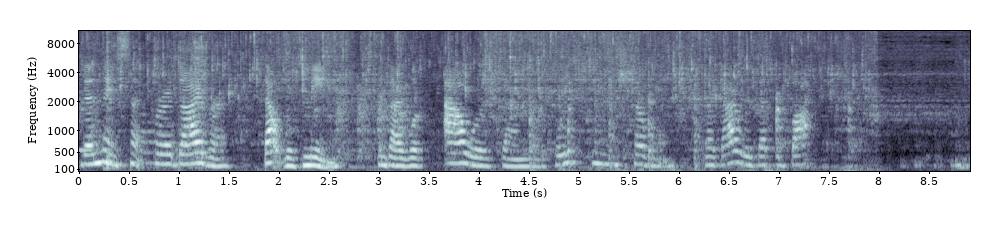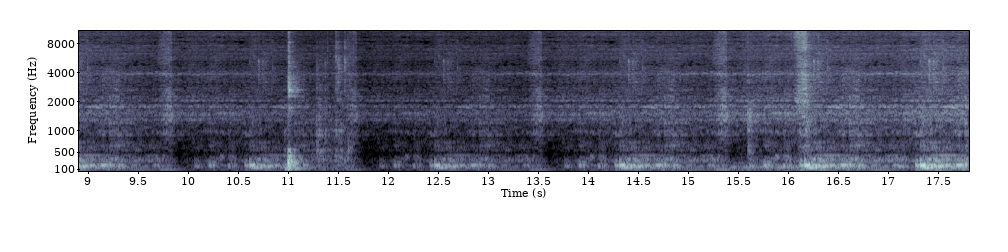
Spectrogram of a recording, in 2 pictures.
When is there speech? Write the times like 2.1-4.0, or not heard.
0.0-7.3.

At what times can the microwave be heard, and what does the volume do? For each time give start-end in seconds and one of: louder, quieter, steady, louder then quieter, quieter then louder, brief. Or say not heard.
not heard.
